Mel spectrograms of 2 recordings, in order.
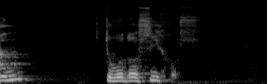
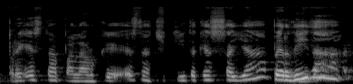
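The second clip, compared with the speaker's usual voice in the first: flirty come-on; 5 dB quieter than usual. Acted.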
